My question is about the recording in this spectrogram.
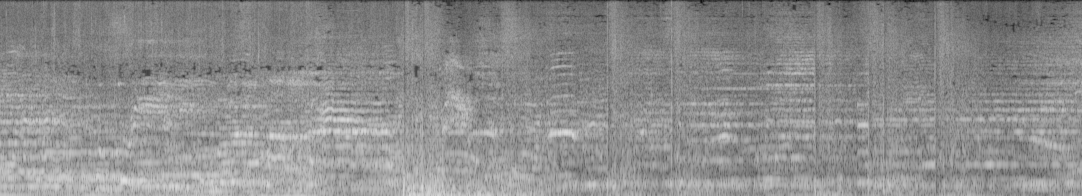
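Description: Fireworks show music, with a deep rumble under it for the first three seconds and a firework boom about four seconds in.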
